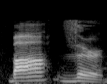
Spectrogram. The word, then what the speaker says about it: bother: hostage good yes bother this is going to have a voiced th V bother bother try that bother good good okay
